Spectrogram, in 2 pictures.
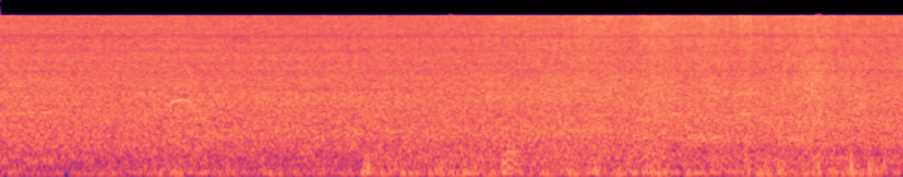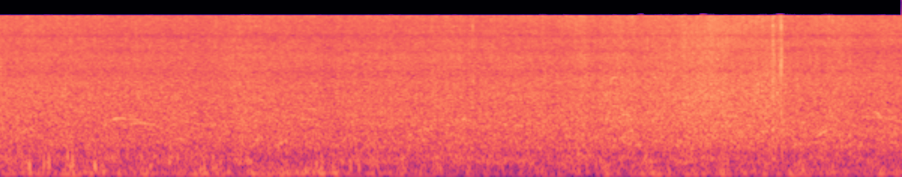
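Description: Small sea waves breaking and washing over the shallows at the shoreline, with wind buffeting the microphone in gusts, strongest between about two and six seconds in.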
